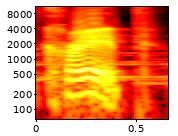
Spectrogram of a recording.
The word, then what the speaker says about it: Crap: It's spelt crap, but his mum was French, so it's crepe. Yep, there we go. It's crap, but it has a really long accent on the A.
